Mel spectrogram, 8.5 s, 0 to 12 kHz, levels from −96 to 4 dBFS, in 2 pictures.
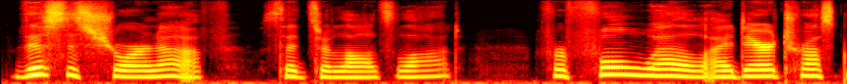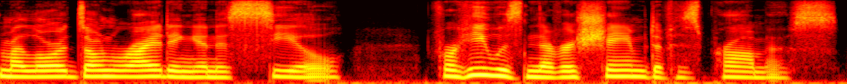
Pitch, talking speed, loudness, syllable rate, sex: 210 Hz, 200 wpm, -18 LUFS, 4.8 syllables/s, female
